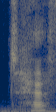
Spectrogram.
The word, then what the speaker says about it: Teph: I would have done that one, Connor, but you spelled Teph wrong. It's T-E-P-H. You know, like an F sound at the end. It's like Teph.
